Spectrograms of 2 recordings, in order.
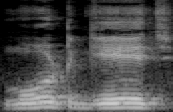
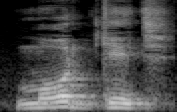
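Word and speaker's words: mortgage: मोर्टगेज, ये गलत pronounce कर रहे हैं, मोर्टगेज। इसको हम करेक्ट प्रोनाउंस इस तरह से करेंगे मोर्गेज, यानी एक तो हम यहाँ पे टी साइलेंट रहेगा और गेज नहीं कहेंगे, गिज।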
